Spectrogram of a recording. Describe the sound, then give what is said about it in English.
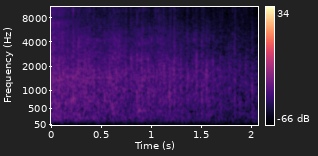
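Audience applause during a church sermon: a steady, soft wash of clapping that holds for about two seconds and fades slightly toward the end, with no voices over it. “you can give that a round of applause”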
